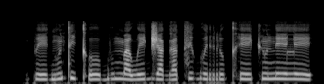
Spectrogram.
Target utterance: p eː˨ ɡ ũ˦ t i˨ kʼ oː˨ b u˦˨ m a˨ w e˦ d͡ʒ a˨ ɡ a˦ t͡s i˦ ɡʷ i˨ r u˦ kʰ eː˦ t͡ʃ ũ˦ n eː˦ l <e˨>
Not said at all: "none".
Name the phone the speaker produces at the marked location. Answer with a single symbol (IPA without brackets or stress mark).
e˦˨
